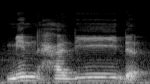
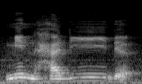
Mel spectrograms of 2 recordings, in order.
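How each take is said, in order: Both takes have the same delivery.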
